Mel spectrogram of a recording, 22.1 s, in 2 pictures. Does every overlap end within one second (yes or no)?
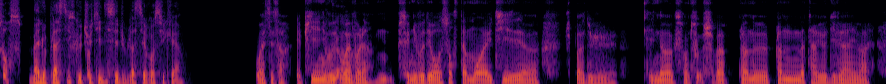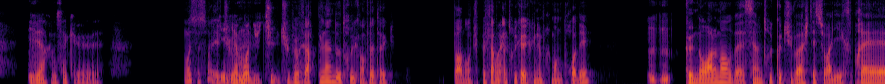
no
